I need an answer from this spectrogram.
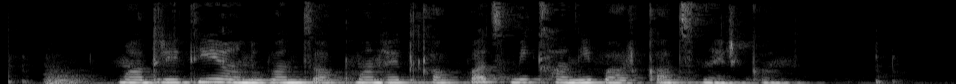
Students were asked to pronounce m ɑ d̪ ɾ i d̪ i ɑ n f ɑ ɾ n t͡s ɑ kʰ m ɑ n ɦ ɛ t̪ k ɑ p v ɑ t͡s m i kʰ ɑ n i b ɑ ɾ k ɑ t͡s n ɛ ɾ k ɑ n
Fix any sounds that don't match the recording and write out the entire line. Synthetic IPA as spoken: m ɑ d̪ ɾ i d̪ i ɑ n v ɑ n t͡s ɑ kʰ m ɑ n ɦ ɛ t̪ k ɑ p v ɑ t͡s m i kʰ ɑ n i v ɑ ɾ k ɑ t͡s n ɛ ɾ k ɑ n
